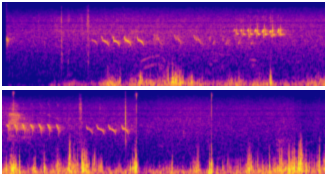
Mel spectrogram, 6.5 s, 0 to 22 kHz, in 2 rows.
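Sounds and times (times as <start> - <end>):
loud gusty wind: 0.1 - 6.4
European greenfinch Chloris chloris twittering in fast trills: 0.9 - 4.6.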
